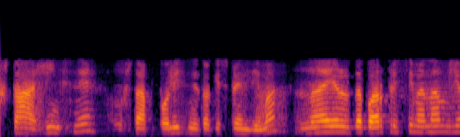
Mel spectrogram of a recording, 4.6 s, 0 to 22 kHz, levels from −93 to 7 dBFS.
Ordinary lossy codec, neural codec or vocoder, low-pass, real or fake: AAC, 16 kbps; none; 3.6 kHz; real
